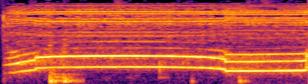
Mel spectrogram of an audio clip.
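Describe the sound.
A wolf howl sound effect played from a soundboard: one long tonal howl that slides up at the start, holds a steady pitch, then steps down near the end, with a few rough bursts beneath it.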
